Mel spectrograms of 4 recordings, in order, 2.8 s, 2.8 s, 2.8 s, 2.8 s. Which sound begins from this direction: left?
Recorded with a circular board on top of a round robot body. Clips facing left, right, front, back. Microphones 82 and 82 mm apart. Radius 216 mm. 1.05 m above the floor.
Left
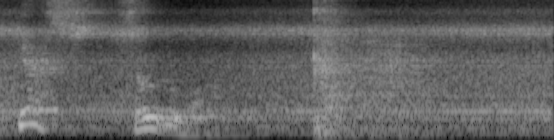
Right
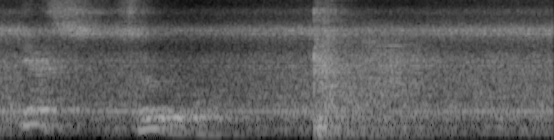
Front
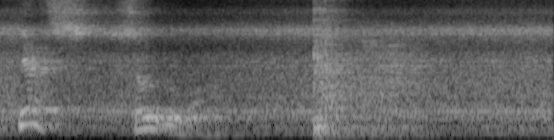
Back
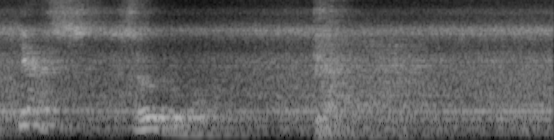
A man speaking, at 0.1 s.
